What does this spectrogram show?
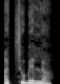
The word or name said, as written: ಅಚ್ಚುಬೆಲ್ಲ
